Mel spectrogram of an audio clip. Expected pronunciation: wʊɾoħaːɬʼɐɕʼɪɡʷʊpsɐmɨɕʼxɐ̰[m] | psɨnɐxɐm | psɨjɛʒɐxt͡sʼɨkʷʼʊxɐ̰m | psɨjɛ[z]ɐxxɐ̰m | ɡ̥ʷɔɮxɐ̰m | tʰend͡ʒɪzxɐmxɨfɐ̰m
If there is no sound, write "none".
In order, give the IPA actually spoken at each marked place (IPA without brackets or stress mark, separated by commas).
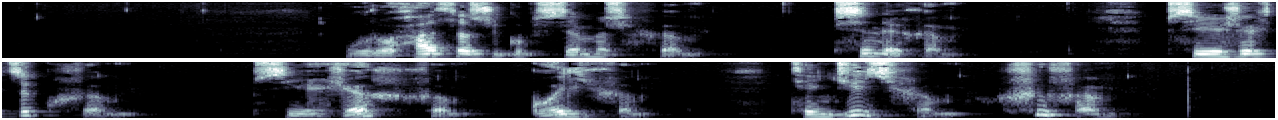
m, ʒ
